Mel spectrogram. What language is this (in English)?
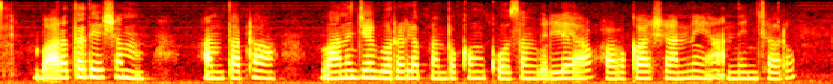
Telugu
